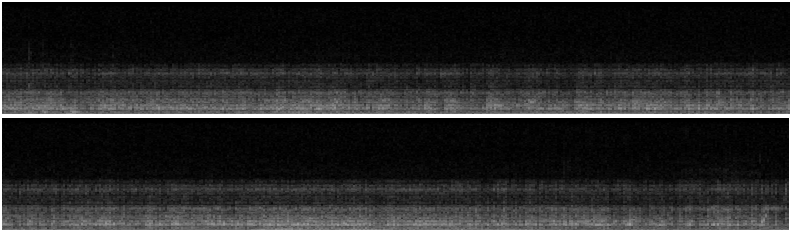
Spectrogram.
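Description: Car engine idling steadily, heard from inside the cabin as a constant low hum. The low rumble deepens for a moment about five seconds in.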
